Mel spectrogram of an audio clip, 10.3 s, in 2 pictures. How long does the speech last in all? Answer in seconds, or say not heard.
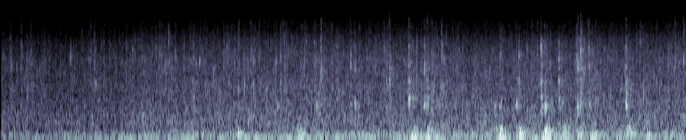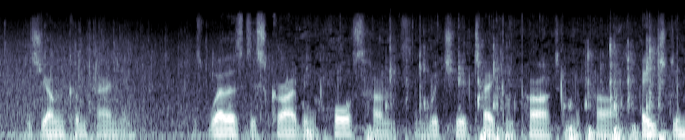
5 s.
